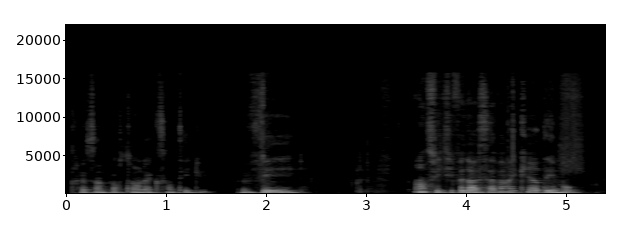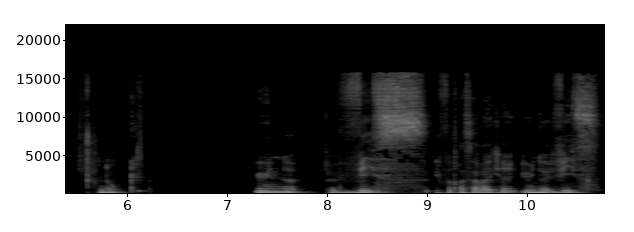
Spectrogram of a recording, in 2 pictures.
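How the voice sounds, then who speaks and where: A woman teaching a slow handwriting dictation lesson, carefully drawing out each sound and letter. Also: medium pitch, vocal fry, dark tone. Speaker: primary school teacher.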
